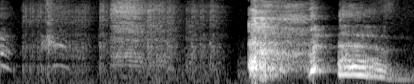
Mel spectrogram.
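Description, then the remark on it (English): A person who is under the weather coughs several times in quick succession, fairly loud, with a couple of sharp bursts after a quieter, breathy lead-in. “I did tell you guys that I'm kind of under the weather. So that's why I'm coughing, if you're wondering,”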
